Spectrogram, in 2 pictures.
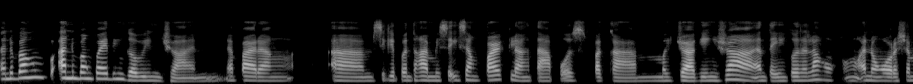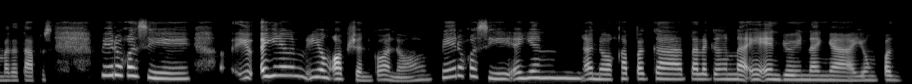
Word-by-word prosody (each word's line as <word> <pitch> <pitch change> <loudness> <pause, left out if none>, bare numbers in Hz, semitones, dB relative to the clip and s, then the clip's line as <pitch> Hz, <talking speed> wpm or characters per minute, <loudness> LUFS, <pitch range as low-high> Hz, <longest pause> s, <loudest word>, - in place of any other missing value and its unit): ano 260 - -2
bang 310 +3 +4 0.3
ano 295 -1 +7
bang 275 -1 +2
puwedeng 255 -1 0
gawin 185 -2 -2
diyan, 150 0 -6
na 185 - -6
parang, 175 -2 0 0.4
ah, 170 -2 +1
sige 195 +3 -5
punta 190 0 -6
kami 185 -1 -1
sa - - -2
isang 195 0 -3
park 215 +3 +4
lang 170 -3 -2
tapos 170 +2 -3
pagka 155 -3 -2
mag-jogging 170 +1 -1
siya 215 -1 +3
antayin 170 -1 -7
ko 185 - -3
na 180 - -3
lang 220 0 0 0.2
kung 170 - -9
anong 180 -1 -1
oras 170 0 0
siya 185 - -7
matatapos, 190 +2 -4 0.5
pero 425 0 +3
kasi 275 -10 +3 0.8
ay, - - +10
'yun 405 -3 +1
'yung 330 0 +2
option 200 -8 +5
ko 220 +1 0
ano, 175 +2 -7 0.2
pero 365 +5 +1
kasi 275 - 0
ay 280 +2 +2
'yan 300 -1 +2 0.4
ano 240 -2 +1
kapagka 255 -1 +1
talagang 240 0 0
na-e-enjoy 225 -1 +2
na 210 0 +1
niya 205 -1 +1 0.2
'yung 195 - -9
pag 205 -2 -2
210 Hz, 165 wpm, -25 LUFS, 180-255 Hz, 0.8 s, ay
